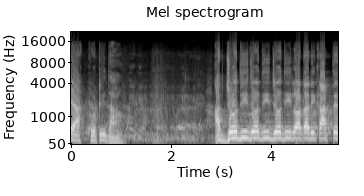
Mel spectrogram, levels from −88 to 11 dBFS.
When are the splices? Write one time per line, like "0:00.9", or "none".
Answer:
0:02.7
